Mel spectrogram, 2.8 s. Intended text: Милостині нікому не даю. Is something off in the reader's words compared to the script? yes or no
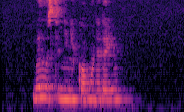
no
